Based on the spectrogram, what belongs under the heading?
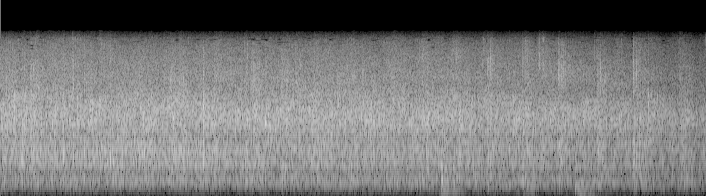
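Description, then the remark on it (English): Steady, sustained applause from an audience giving a round of applause again, a dense wash of many hands clapping at an even level for several seconds with no voices rising above it. “If you could, give them a round of applause again.”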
